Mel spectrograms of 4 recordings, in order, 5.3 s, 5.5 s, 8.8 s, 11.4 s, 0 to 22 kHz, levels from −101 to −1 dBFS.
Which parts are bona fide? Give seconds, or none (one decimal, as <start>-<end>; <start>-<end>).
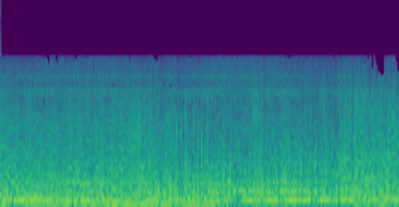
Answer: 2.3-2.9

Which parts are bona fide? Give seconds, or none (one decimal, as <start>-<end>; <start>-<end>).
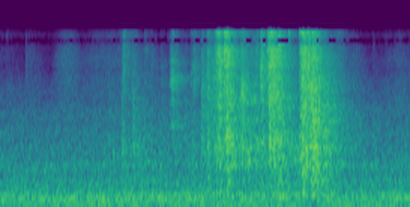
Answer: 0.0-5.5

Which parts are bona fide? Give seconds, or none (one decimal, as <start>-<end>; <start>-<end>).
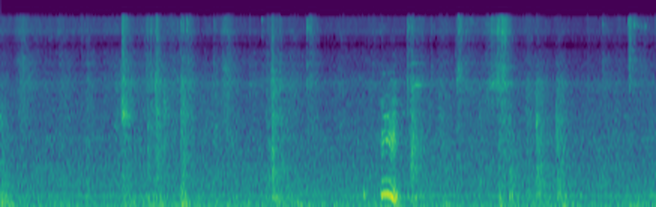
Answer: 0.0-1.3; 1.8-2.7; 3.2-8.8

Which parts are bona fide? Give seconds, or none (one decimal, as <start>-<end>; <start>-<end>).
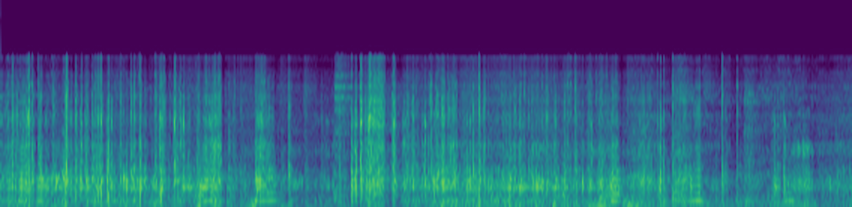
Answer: 0.6-8.5; 10.9-11.4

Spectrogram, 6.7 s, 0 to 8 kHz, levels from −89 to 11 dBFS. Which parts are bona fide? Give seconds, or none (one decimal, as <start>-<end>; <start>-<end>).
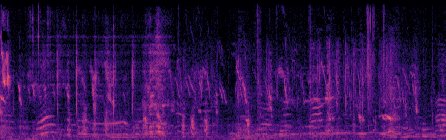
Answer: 0.0-0.4; 2.6-6.7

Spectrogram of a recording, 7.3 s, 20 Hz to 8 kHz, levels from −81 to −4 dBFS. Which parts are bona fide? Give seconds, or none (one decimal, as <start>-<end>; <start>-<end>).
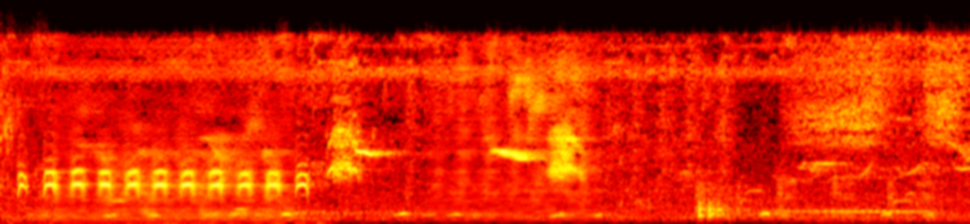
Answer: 0.0-0.4; 2.2-3.2; 4.5-7.3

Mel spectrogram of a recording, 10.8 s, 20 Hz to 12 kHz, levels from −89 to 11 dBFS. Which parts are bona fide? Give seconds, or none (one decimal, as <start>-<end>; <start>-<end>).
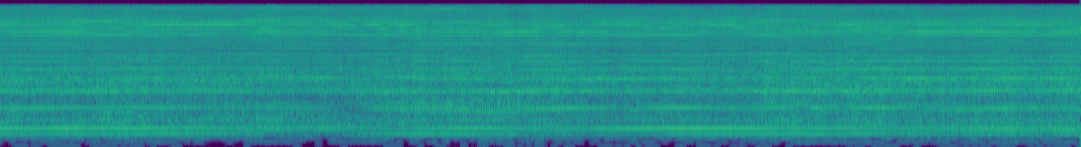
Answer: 0.0-10.8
